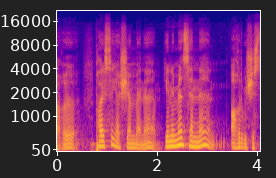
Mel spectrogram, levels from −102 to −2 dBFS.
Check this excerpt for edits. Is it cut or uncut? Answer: cut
